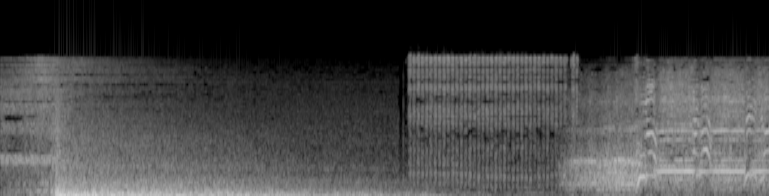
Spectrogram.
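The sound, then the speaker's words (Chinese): Train braking hard on a stormy night, wheels grinding on the rails: a loud low rumbling roar, then a bright hissing screech, then sustained high-pitched squealing as the train slows. “十二次列车司机赶紧拉起制动闸，车轮与车轨摩擦，冒出巨大的火花。”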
